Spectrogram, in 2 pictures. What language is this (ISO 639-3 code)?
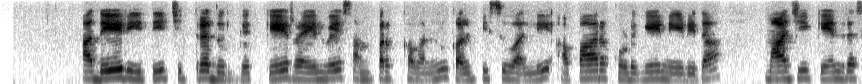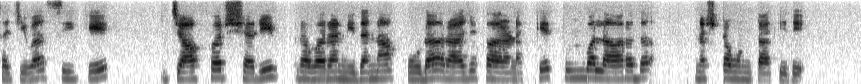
kan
